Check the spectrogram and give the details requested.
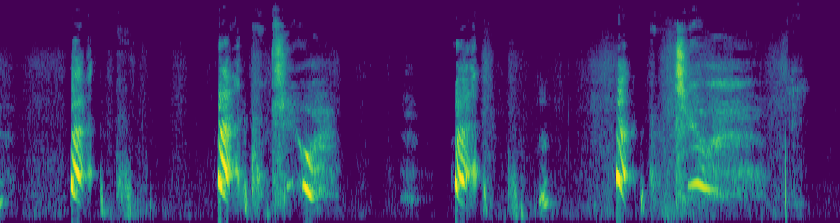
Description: lots of rapid intense sneezes - had so many fits like this this afternoon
